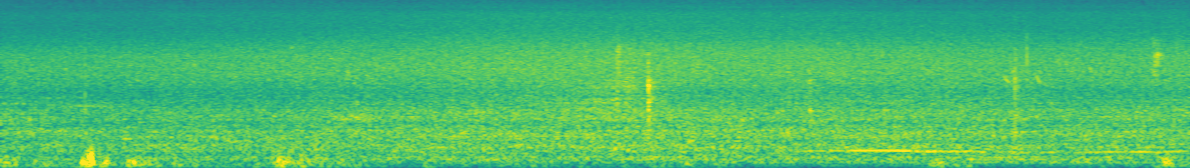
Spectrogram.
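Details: Steady broadband hiss like wind or rustling, with a few faint knocks and no clear animal calls.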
